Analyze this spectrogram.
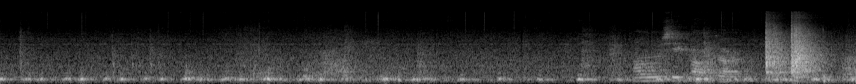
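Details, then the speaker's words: Fetal heartbeat on a labor-ward Doppler monitor during labor with contractions; rapid rhythmic whooshing pulses, with a voice near the end. "and here's the baby's heartbeat see hey see your little heartbeat right there can you hear your heart beat"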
